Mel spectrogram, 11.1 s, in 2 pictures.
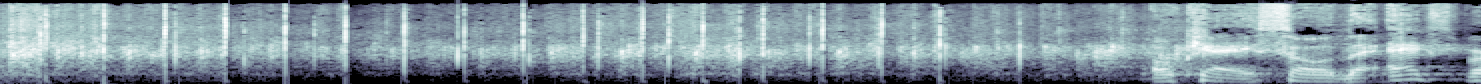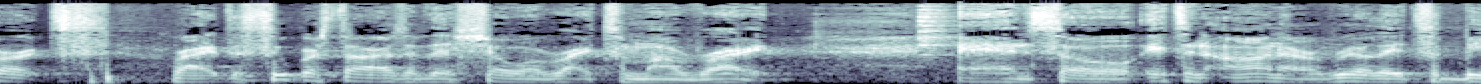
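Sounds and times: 
crowd applause: 0.0s - 4.7s
speech: 4.3s - 11.1s.

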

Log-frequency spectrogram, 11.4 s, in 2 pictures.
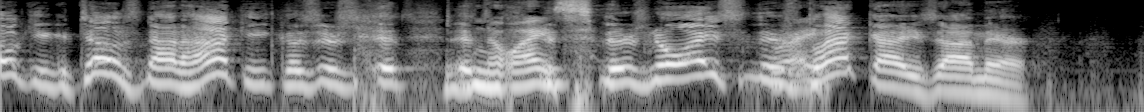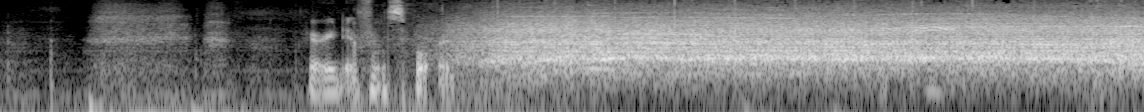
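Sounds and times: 
speech: 0.0s - 5.2s, 6.2s - 6.4s, 7.2s - 8.5s
arena crowd cheering: 7.9s - 11.4s.

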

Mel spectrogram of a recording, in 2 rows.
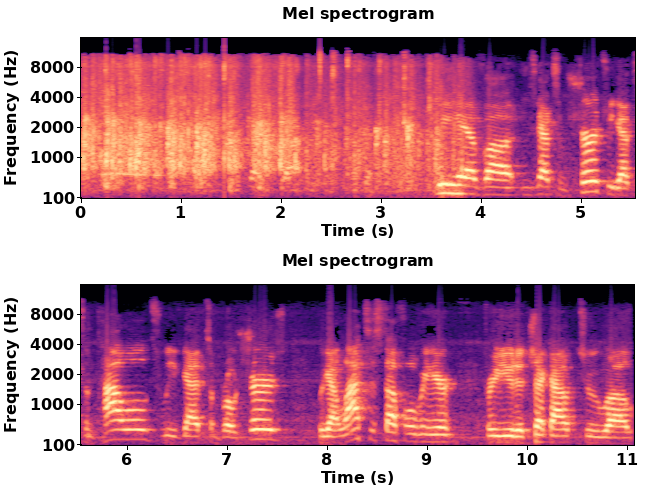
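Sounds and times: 
audience applause: 0.0s - 3.8s
speech: 3.6s - 11.0s.

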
